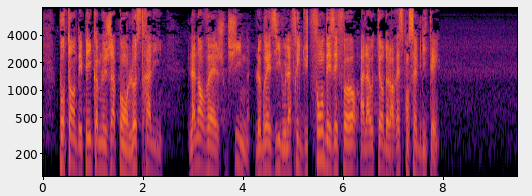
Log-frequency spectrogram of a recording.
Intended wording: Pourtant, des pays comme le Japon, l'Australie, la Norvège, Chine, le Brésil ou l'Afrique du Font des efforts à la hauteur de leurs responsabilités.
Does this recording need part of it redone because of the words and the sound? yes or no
no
